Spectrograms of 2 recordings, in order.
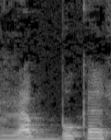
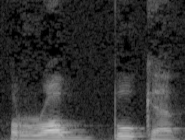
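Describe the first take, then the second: First: The r sound is thin and light. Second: The r sound is thick and full-mouthed. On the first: The speaker calls it wrong. "not rabbuka" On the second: The speaker calls it right. "the ra should be full mouth"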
